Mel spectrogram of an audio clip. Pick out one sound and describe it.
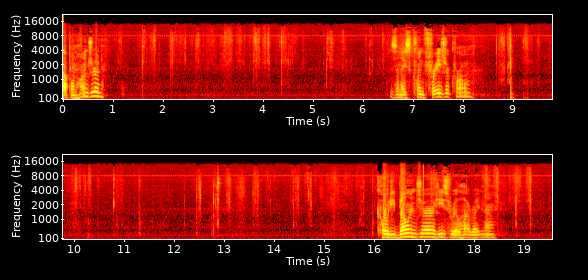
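Stiff cards rustle and slide softly as hands flip through a stack.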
